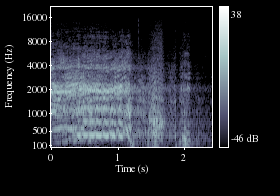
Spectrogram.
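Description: horse neighing

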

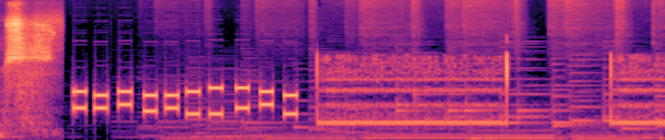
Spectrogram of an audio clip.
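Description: telephone keypad dialing tones

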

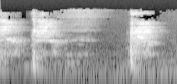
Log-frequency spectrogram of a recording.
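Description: coughing

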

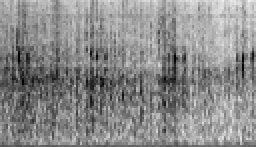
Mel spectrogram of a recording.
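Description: audience clapping applause

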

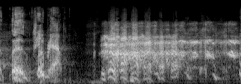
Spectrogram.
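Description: dog barking

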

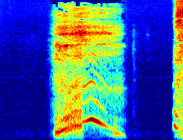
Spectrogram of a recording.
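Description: imitated gasp

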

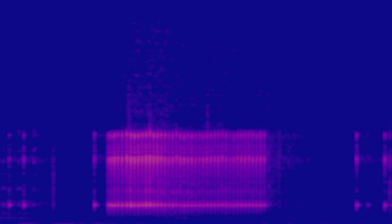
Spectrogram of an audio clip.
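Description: telephone ringing

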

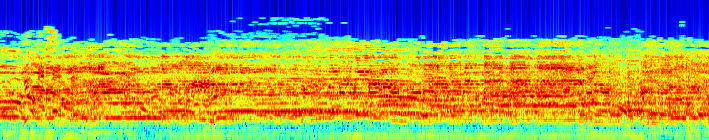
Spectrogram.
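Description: concert crowd cheering wildly

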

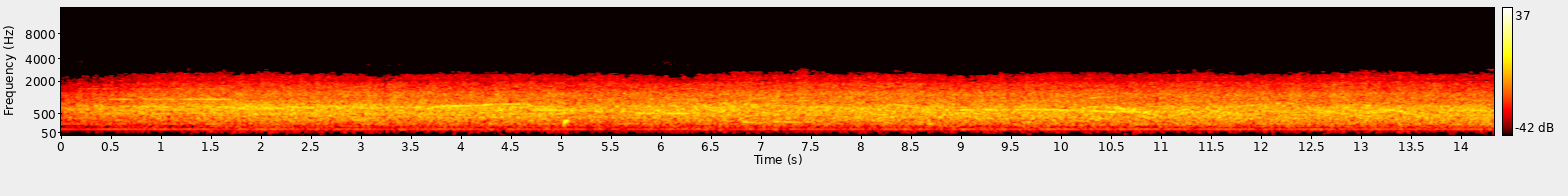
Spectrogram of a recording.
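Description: stadium crowd applause

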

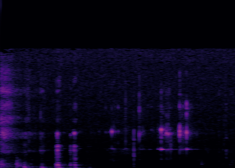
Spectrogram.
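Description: glasses clinking

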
